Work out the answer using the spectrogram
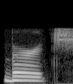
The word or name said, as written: birch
